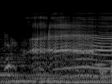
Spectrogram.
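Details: Newborn boy's sustained, high-pitched, tuneful cry moments after a real delivery, as the cord is cut, hands not blue; a healthy first cry.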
